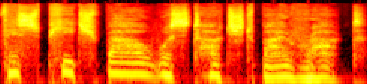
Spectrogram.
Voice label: defeat, en; cookie run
